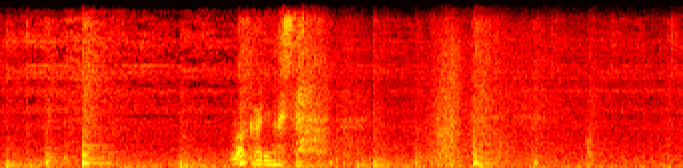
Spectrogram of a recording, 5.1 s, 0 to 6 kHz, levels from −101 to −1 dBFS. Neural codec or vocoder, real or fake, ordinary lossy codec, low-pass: none; real; Opus, 24 kbps; 5.4 kHz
